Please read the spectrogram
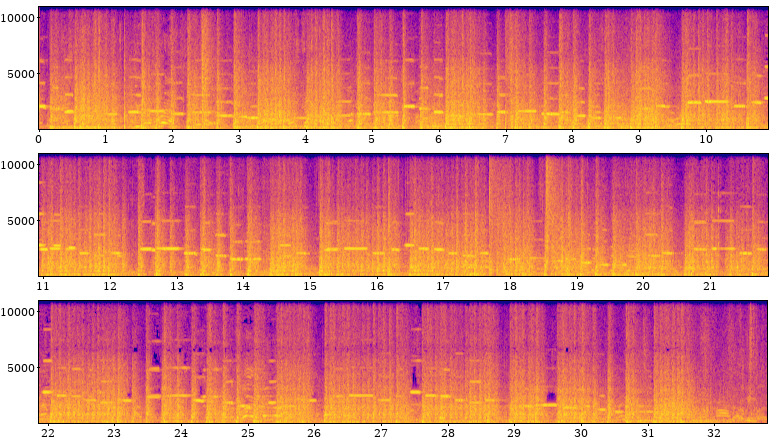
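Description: A fife and a rope-tension field drum playing a military march. A high, shrill fife melody runs over rapid, continuous drum strokes.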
